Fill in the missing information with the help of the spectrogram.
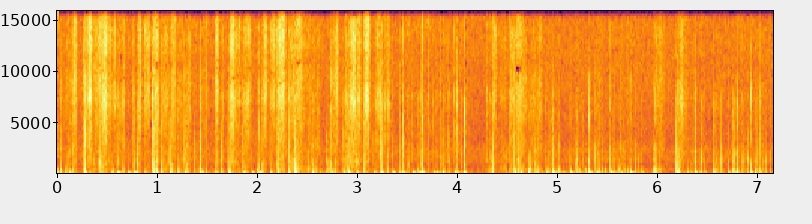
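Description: A black, soft and padded faux leather travel neck pillow, stuffed and held upright in one hand in front of the microphone, is scratched and tapped by the fingertips of the other hand. The result is a rapid, continuous run of dull, low thumps and soft scratchy rustles with almost no ring, mostly deep in tone with little brightness.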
